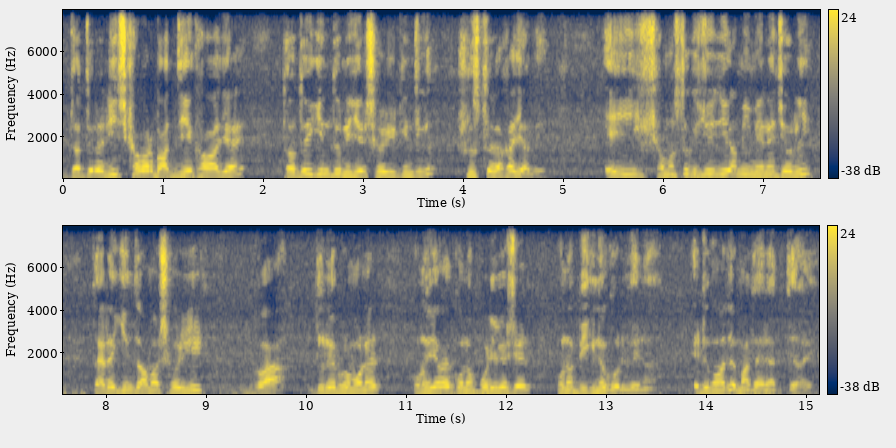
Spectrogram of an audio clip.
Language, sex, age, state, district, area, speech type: Bengali, male, 60+, West Bengal, Kolkata, urban, spontaneous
